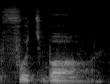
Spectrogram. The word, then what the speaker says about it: football: For your attention, all the sports that are ended with ball are the same in French. We don't change the pronunciation. Try it over there. Very good. The answer is le football.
